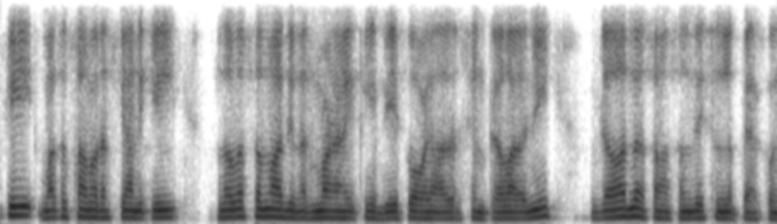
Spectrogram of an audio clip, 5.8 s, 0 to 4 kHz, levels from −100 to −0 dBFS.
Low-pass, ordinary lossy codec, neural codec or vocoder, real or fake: 3.6 kHz; Opus, 16 kbps; codec, 16 kHz, 1 kbps, FreqCodec, larger model; fake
